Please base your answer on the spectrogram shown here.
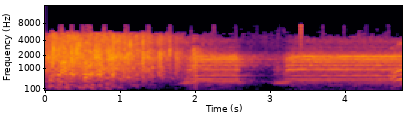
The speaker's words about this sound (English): All aboard. Well, it looks as though we're ready to pull out.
